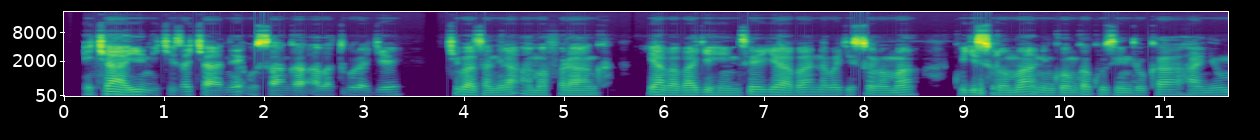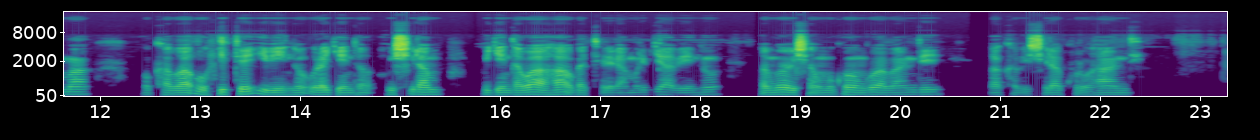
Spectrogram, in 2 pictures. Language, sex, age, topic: Kinyarwanda, male, 36-49, agriculture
